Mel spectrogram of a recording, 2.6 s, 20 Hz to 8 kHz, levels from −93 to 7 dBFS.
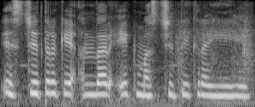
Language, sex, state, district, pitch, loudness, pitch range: Hindi, female, Madhya Pradesh, Bhopal, 270 Hz, -15 LUFS, 250-285 Hz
